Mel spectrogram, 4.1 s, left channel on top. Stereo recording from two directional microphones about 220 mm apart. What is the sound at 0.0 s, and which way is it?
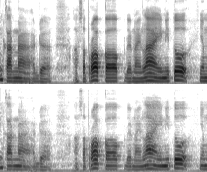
Speech, 50° left (ahead or behind).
